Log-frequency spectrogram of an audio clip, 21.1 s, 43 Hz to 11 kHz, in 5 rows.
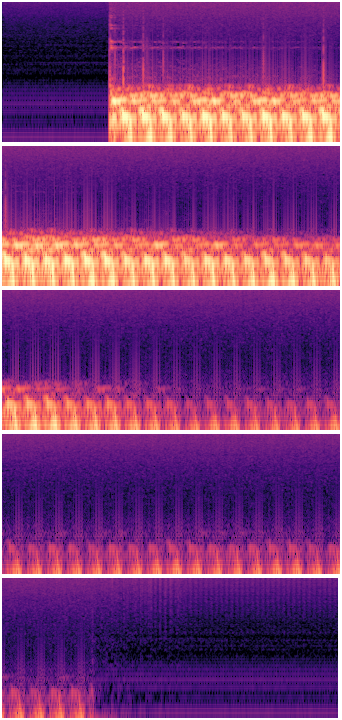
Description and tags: This sound is generated by an 80's synthesizer ensoniq sq1 plus which memory banks have gone bad. I recorded the sound because I thought that it would be excellent as a creepy sci-fi spaceship sound
sci-fi, drone, scifi, submarine, engine, spaceship, scary, space, artificial, creepy, horror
